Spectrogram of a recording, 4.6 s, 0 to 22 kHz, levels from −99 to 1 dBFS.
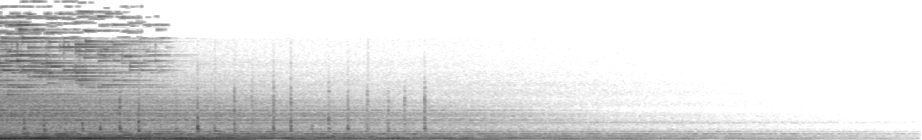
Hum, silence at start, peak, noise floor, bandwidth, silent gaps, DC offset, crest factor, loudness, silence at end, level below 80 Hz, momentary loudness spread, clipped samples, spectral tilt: none; 0 s; -14 dBFS; -74 dBFS; over 20 kHz; none; under 0.1%; 18 dB; -30 LUFS; 1.45 s; -54 dBFS; 25 LU; under 0.1%; -5 dB/octave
